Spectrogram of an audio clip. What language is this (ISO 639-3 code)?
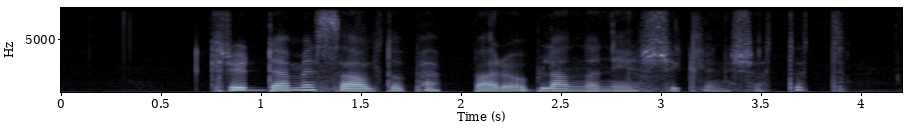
swe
